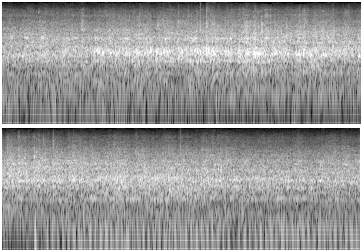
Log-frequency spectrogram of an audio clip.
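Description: Plarail battery-powered toy trains running on plastic track: a steady whir of small motors and gears, swelling slightly about one to two seconds in.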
